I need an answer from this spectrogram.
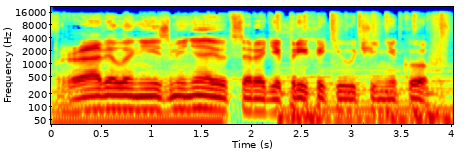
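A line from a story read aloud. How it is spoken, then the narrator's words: Booming from overhead. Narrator (Russian): прогудело над головой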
